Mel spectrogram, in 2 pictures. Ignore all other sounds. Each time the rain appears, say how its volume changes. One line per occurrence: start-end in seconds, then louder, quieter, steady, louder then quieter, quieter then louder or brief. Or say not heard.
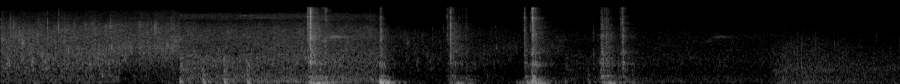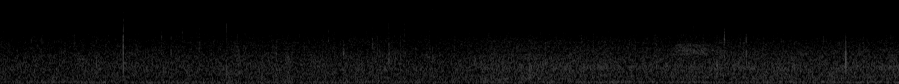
0.0-17.9 quieter.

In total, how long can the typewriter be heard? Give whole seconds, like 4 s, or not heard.
3 s.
